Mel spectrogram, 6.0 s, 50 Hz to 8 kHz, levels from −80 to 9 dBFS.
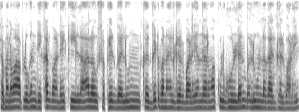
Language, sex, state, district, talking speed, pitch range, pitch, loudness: Bhojpuri, male, Uttar Pradesh, Ghazipur, 220 wpm, 170-180 Hz, 175 Hz, -17 LUFS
